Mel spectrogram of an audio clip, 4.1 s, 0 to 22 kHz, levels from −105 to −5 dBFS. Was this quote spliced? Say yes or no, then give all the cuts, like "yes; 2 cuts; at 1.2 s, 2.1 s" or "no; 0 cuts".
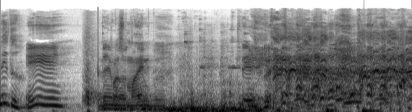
yes; 1 cut; at 1.0 s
